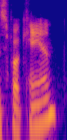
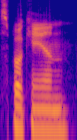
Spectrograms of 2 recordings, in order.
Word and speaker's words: Spokane: And he's up in Spokane. Yeah, Spokane. I've never known how to say it. Spoke Spokan. Spokan. Spokane.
